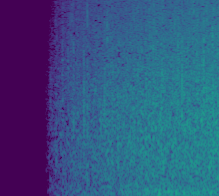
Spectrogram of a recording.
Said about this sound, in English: Oh no, it's raining. We can't go on our picnic.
